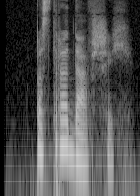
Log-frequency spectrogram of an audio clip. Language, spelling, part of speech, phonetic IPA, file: Russian, пострадавший, verb / adjective / noun, [pəstrɐˈdafʂɨj], Ru-пострадавший.ogg
- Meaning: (verb) past active perfective participle of пострада́ть (postradátʹ); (adjective) injured, damaged, suffering, stricken; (noun) victim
